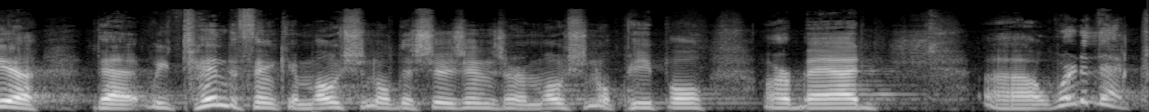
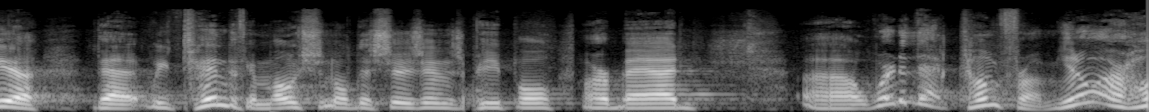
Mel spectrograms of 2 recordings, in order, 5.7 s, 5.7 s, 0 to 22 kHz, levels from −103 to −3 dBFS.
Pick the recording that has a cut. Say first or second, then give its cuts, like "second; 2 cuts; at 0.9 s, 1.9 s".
second; 3 cuts; at 1.2 s, 2.3 s, 2.9 s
